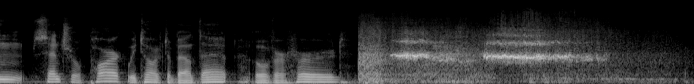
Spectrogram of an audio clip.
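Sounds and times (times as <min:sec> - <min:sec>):
speech: 0:00.0 - 0:03.9
vehicle rumbling: 0:02.9 - 0:06.9
car tires screeching: 0:03.6 - 0:06.9.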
